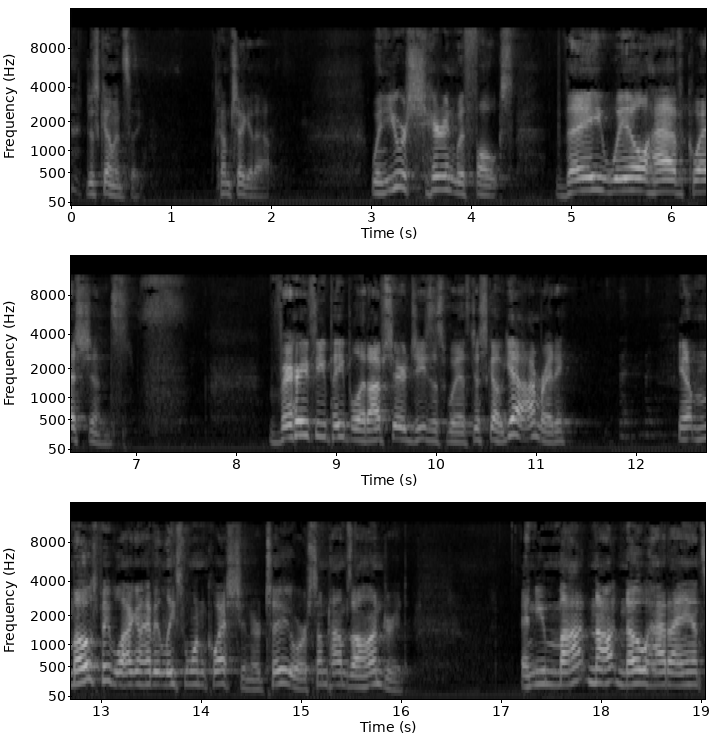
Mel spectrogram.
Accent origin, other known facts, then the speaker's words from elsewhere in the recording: Ardmore, Alabama, United States; I'm from Ardmore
